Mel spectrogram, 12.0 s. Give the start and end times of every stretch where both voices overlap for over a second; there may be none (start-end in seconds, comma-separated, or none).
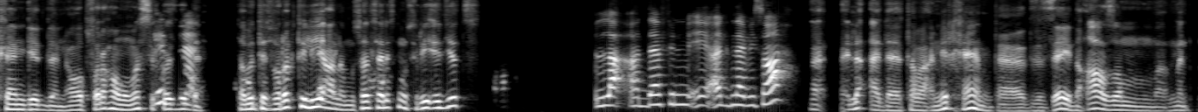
none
